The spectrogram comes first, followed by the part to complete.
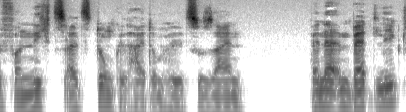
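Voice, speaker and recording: A man reading a children's story aloud in a calm, gentle and measured way. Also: low-pitched, dry recording.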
